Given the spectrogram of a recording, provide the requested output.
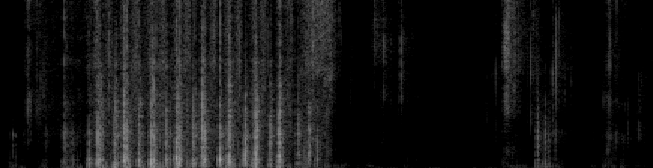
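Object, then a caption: Chocolate egg in aluminium foil wrapper. A large, hollow, unopened Kinder Surprise Maxi chocolate egg wrapped in printed aluminium foil is held in both hands while fingertips and nails rub and scratch the foil wrapper. A dense run of bright, crisp crinkling fills the first two seconds. Brief, quieter scratchy crinkles follow, separated by short silences.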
